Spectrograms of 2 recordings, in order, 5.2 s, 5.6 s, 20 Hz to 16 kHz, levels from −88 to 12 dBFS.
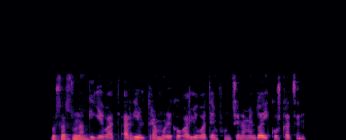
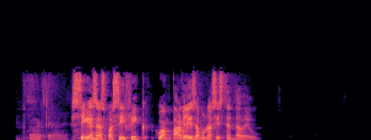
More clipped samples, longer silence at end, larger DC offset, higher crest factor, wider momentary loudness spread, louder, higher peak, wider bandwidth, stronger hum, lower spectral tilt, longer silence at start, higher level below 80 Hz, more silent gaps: neither; second, 0.65 s vs 1.75 s; neither; about the same, 20 dB vs 18 dB; second, 12 LU vs 20 LU; second, -32 LUFS vs -15 LUFS; second, -14 dBFS vs 0 dBFS; about the same, 7.8 kHz vs 8.4 kHz; neither; first, -5.5 dB/octave vs -3 dB/octave; first, 0.8 s vs 0.4 s; second, -70 dBFS vs -58 dBFS; neither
